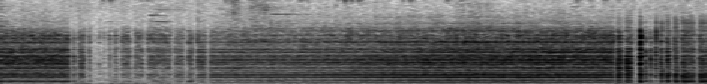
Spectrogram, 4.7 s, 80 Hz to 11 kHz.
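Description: Steady shortwave static hiss from a PRUNUS J-08S AM/FM/SW radio being tuned in the afternoon, a dense continuous noise with a faint hum, holding level throughout with brief crackly bursts near the end.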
